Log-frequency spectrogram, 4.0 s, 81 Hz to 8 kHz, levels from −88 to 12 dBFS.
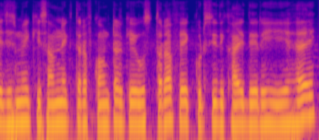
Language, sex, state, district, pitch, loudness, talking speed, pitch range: Hindi, male, Uttar Pradesh, Lucknow, 135 Hz, -13 LUFS, 225 wpm, 135-140 Hz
